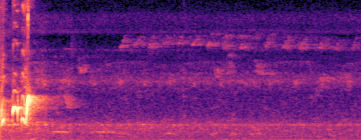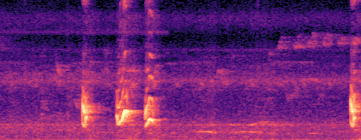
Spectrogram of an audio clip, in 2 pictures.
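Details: Short, sharp whistled phrases from a red-whiskered bulbul decoy bird: one rich burst at the start, a three-note phrase near the middle, and a single note at the end, with silence between.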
